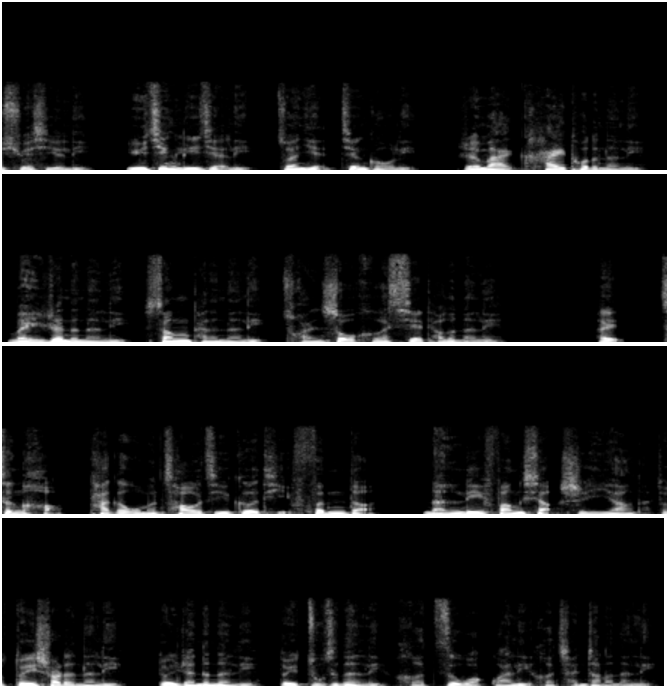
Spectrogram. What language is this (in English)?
Chinese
